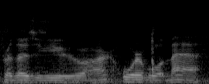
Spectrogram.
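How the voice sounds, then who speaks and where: A man's voice: lowish voice, completely flat delivery, fast talker, heavy background noise. A man running a tabletop role-playing game as the game master.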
